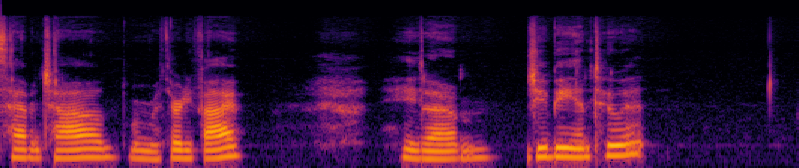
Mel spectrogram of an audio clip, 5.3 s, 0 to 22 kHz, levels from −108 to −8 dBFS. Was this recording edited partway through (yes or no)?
yes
